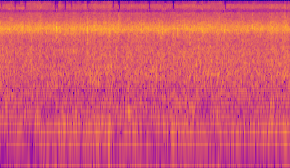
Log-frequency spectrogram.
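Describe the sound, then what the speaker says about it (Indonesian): Progo river flowing from a spring-fed source over hardened lahar rock, a steady broadband rush of moving water, continuous and fairly close with no voices. "Sungai ini dari mata air"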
